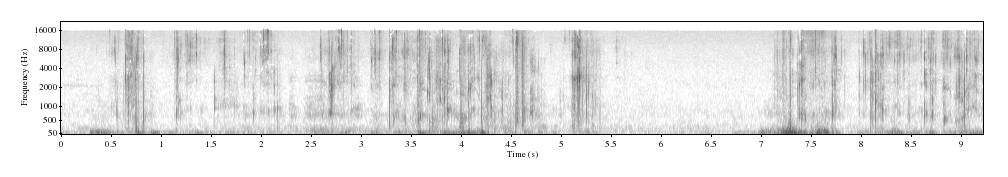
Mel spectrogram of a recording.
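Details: Edmundo, a 3-year-old male Pembroke Welsh Corgi, eating indoors: bursts of crunchy, irregular bites and chewing, loud in short clusters with quieter pauses between, plus a heavy low thump near the end.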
